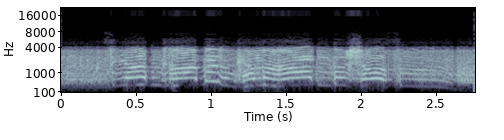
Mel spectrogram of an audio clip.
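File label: German player killed ally mood high, speech; War Thunder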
